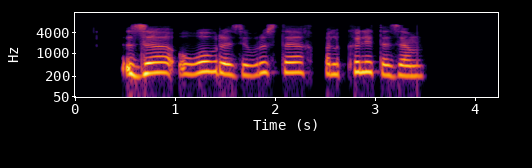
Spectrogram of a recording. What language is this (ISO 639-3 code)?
pus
